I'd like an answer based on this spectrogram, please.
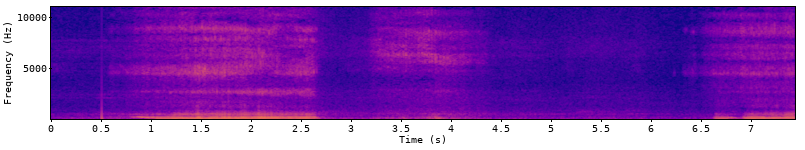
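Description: Loud rumbling snores on each breath in, with quieter breaths out between them: steady snoring in a sleeping dog.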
